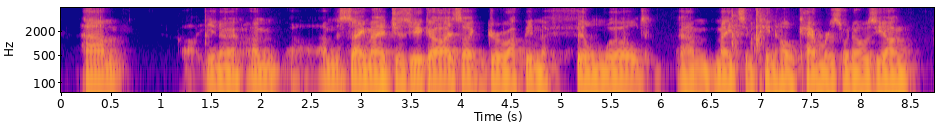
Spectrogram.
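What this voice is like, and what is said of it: Australian accent. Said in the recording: “people can tell from my accent that I'm not Thai. I'm from Australia.”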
